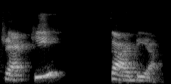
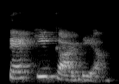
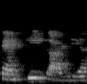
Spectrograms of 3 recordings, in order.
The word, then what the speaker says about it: tachycardia: Is known as your ट्रैकीकार्डिया. टैकीकार्डिया not tracky, it's the tachycardia.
